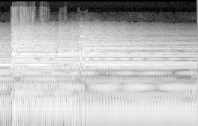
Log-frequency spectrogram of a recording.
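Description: An electric guitar chord is struck once through an amp emulation with an overdrive pedal, extra gain and reverb, ringing loud and heavily distorted with a long fuzzy sustain.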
